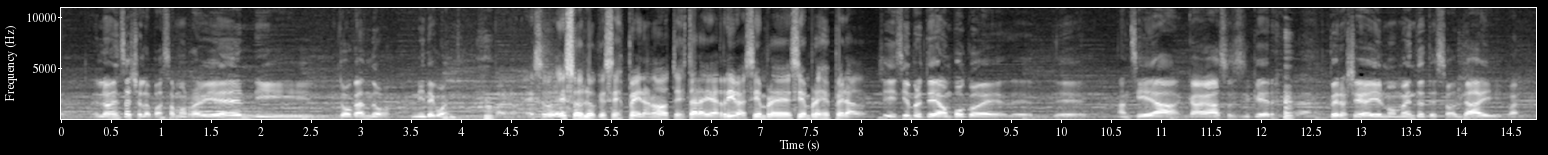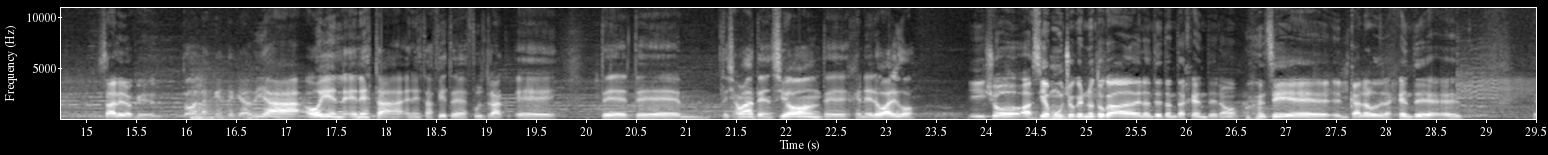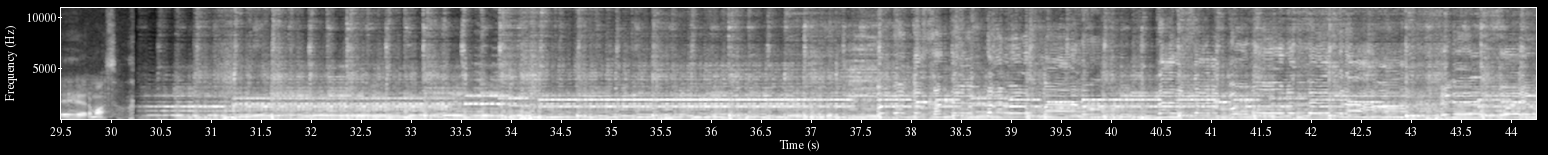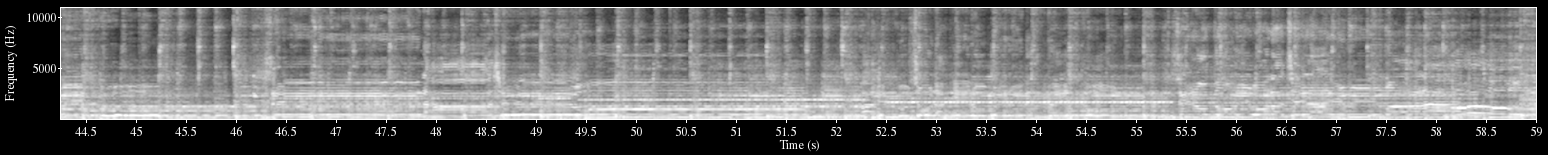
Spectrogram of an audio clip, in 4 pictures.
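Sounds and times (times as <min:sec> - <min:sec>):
held keyboard chords: 0:30.2 - 0:59.0
live band playing: 0:30.2 - 0:59.0.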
